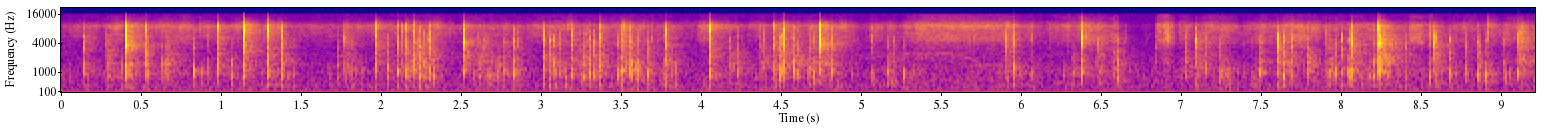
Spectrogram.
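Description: Fingertips scratch and crinkle the glossy plastic wrapper of a full, sealed Alpino chocolate bar. Dense, bright crackles and sharp snaps come in quick irregular bursts with almost no low end, and a short, steady hissy rustle around the middle.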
